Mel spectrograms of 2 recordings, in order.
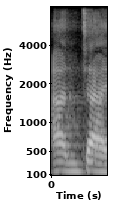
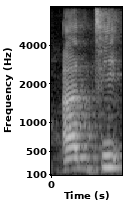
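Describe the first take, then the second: First: "anti" with a final eye sound; anti as "AN-tie". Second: "Anti" with a final ee sound; anti as "AN-tee". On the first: Preacher recapping the Greek meaning, "anti" said AN-tie. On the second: Preacher recapping the Greek meaning, "Anti" said AN-tee. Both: Shown as a demonstration. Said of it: "depending on how you want to pronounce it".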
